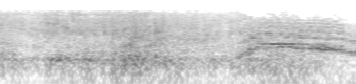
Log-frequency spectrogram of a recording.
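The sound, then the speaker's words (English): An elephant sucks water up its trunk and sprays it at a cat in a steady, hissing gush that splatters, holding fairly loud for a couple of seconds with a faint gurgle near the end. “El elefante lento sucked water up its trunk and sprayed Nico.”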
